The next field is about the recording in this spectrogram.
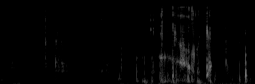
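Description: Chewing konjac up close: soft, moist bites and squelching mouth sounds come in irregular bursts, sparse at first and then busier, faint and with no talk.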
